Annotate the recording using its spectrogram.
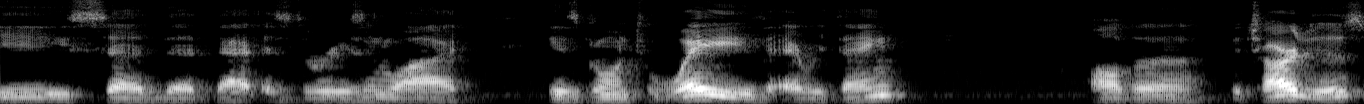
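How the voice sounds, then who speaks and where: A man's very deep, low voice, fairly slow in pace, with ordinary pitch variation. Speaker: video blogger. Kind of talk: casual vlog update. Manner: halting.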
